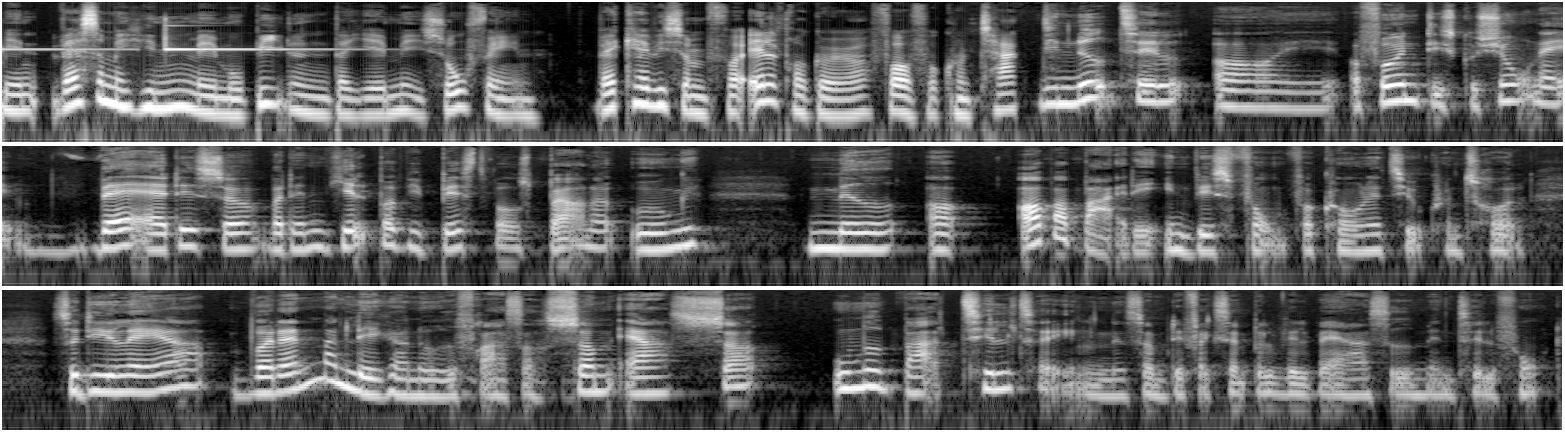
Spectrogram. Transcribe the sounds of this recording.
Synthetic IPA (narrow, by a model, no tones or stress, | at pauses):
menʋæsɒ̽mæɦenmemo̝b̥ḭːln̩d̥æɐjeməiso̝ːfɛ̰ːɪn | ʋækʰæʋisɒ̽mfɒ̽ʔel̰d̥ʁɐɡ̥œːɐfɒ̽æfɔ̽ːkʰɒ̽nt͡sʰɑ̈ɡ̥̚d̥ʋ̥inøð̞̰ˠt͡sʰe̝lʔɒ̽ɒ̽fɔ̰̽ːe̝nd̥isɡ̥uɕo̝̰ːnɛ̰ʋæʔæɐd̥e̝sɒ̽ʋɒd̥ænjel̰b̥ɐʋib̥esd̥ʋɒːsb̥ɶ̰ɐ̰nɒʔɔ̽ŋə | með̞ˠʔɒ̽ | ʔɒ̽b̥ɑ̈ːb̥ɑ̈ɪ̰ɾ̥əʔe̝nʋe̝sfɒ̰ːmfɒ̽kʰɒʊnit͡sʰiʊ̰kʰɒ̽nt͡sʰʁɒ̽l̰ | sɒ̽d̥ilɛːɐʋɒɾænmænleɡ̥ɐnɔ̽ːð̩ˠfʁɑ̈sɑ̈ɪsɒ̽mæɐsɒ̽ | umið̞ˠl̩b̥ɑ̰̈ːd̥̚t͡sʰe̝lt͡sʰɛ̰ːɪlnəsɒ̽md̥e̝fɒ̽eɡ̥sem̰b̥l̩ʋe̝lʋæːɐɒse̝ð̞ˠəmeent͡sʰeləfo̝̰ːn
